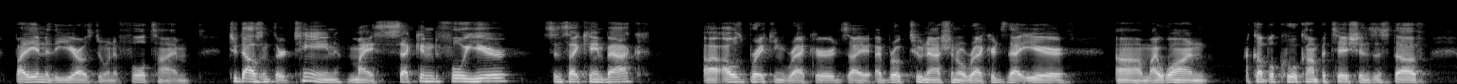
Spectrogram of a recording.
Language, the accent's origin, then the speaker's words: English; Matamoros, Tamaulipas, Mexico; moved away as an adult; now in United States; So I grew up in Mexico up until my early 20s. I was going to college at the time in Brownsville, Texas, and living in Matamoros, Mexico.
